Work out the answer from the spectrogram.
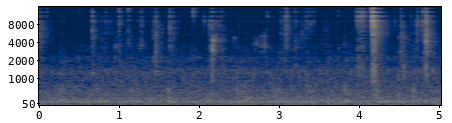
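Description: A person chewing soft shrimp and grits and licking her fingers: faint, wet smacking mouth sounds with a few soft clicks, a little louder about four seconds in.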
